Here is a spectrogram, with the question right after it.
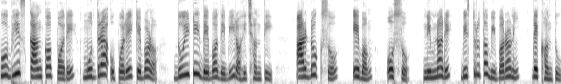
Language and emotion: Odia, neutral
